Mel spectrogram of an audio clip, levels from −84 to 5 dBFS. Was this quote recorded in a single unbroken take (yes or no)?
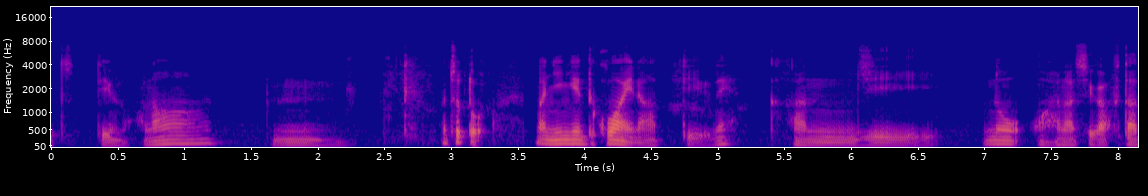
yes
